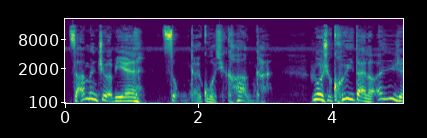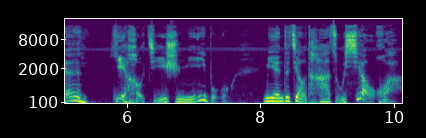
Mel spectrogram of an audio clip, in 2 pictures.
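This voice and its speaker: A deferential royal retainer played by a man in an audio drama, earnest and formal. The voice is high for a man, very breathy and husky, and unhurried, with music behind. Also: big pitch swings, exaggerated voice. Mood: respectful, urging. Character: deferential, earnest male retainer advising his king. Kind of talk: Chinese fan audio drama acting.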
